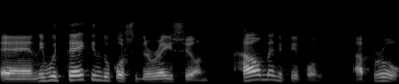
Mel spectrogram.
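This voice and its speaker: At a moderate pace, a man speaks with a Greek accent and a fairly high pitch. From Greece. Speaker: journalist. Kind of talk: interview.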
